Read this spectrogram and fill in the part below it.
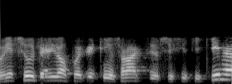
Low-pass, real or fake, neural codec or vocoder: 3.6 kHz; fake; codec, 16 kHz, 1 kbps, X-Codec, HuBERT features, trained on general audio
